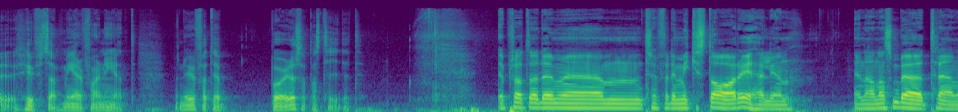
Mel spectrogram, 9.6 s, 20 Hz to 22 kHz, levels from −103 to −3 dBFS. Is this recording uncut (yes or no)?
yes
